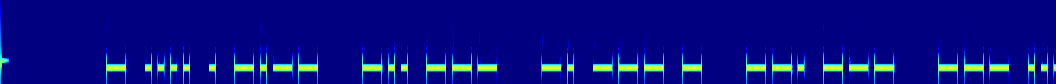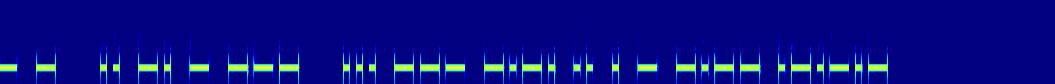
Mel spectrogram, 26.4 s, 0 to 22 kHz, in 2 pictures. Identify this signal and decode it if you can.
Morse code, heard as a keyed tone, about 15 wpm, 700 Hz. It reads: THEY DO NOT GO OUT INTO SOCIETY.
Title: Sentences from Top 700 Words 15wpm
